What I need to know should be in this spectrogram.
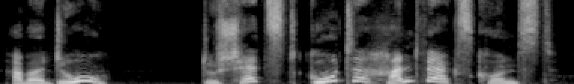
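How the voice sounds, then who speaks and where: A woman's voice: high voice, big pitch swings, a little slow, a bit bright, dry recording, clean studio sound, exaggerated voice. A woman voicing a tiny, proud, kindly male leprechaun shoemaker with an earnest, courteous manner in a fireside story. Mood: playful.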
